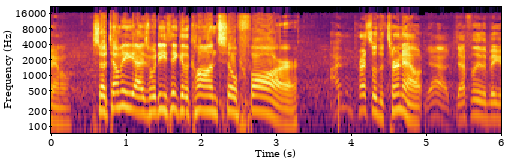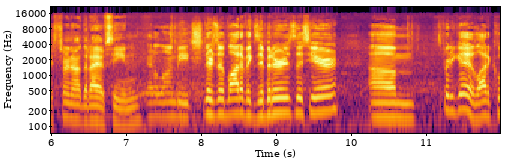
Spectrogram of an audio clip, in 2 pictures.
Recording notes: On this special episode, The Pillagecast Team is on location at the Long Beach Comic Convention!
